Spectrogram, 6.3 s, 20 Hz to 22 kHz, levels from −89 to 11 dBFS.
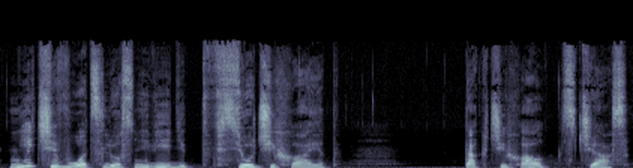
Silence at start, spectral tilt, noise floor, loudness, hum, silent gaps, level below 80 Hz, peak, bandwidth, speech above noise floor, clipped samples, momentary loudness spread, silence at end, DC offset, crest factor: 0.1 s; -3.5 dB/octave; -57 dBFS; -22 LUFS; none; none; -58 dBFS; -4 dBFS; 17 kHz; 35 dB; under 0.1%; 10 LU; 0.05 s; under 0.1%; 18 dB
